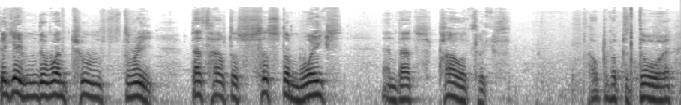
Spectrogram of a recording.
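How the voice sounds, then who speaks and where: A man with a Brooklyn accent, fairly high in pitch yet dark and mellow in tone, somewhat breathy, at a very slow pace with long, frequent pauses and ordinary pitch variation. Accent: New York, Brooklyn. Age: 80s+. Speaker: retired florist and pen pal to world leaders. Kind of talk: interview.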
